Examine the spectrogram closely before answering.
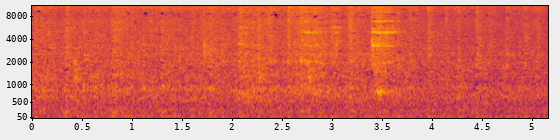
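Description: Steady low rumble of busy market background noise, with a few light clinks; the clearest is about three and a half seconds in.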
